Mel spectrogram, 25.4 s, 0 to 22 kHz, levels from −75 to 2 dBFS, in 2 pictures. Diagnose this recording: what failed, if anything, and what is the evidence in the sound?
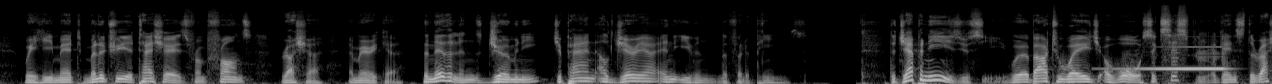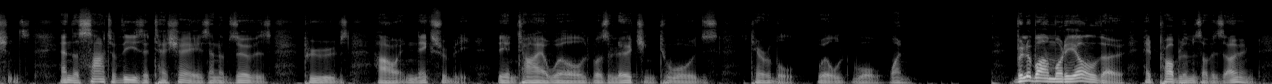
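Loudspeaker feedback squeal, in the acoustic loop between the playback loudspeaker and the microphone. At 10.92 s a pure 734 Hz tone rises out of the speech. It swells in under a second, peaks a few decibels above the voice, then stops at 12.49 s. At that frequency the loop gain exceeded one.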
